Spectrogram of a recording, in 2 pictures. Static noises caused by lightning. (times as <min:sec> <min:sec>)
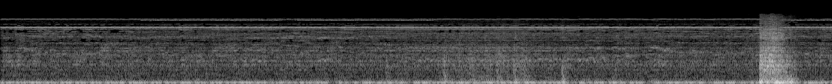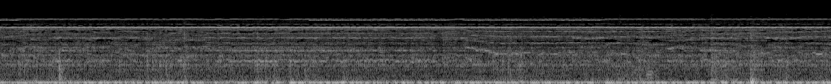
0:07.5 0:08.1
